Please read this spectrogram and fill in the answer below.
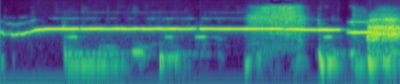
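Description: A steady high whistle-like tone that glides up at the start, then holds one pitch for about three seconds, with a short hiss near the end.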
